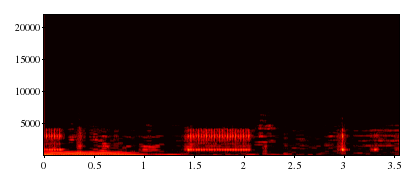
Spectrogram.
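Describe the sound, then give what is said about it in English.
A low humming tone gives way to a single steady telephone ring heard down the line as someone calls an old number, followed by a few faint clicks and short bleeps on the connection. “And then I got the phone and called Fran's old number”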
